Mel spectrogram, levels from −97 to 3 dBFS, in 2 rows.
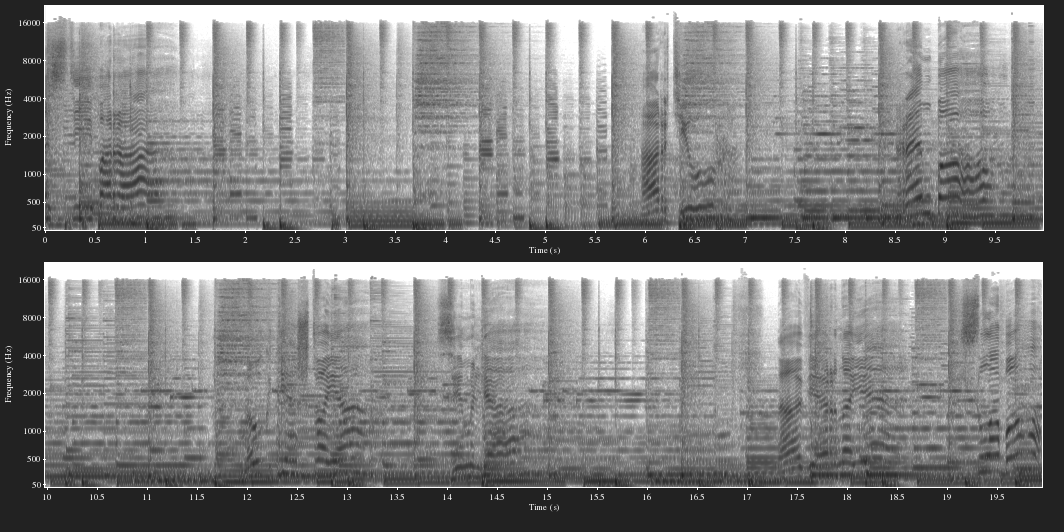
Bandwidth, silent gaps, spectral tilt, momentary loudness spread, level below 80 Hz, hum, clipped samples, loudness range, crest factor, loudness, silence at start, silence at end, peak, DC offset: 17 kHz; none; -5 dB/octave; 8 LU; -30 dBFS; none; under 0.1%; 5 LU; 18 dB; -20 LUFS; 0 s; 0 s; -2 dBFS; under 0.1%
